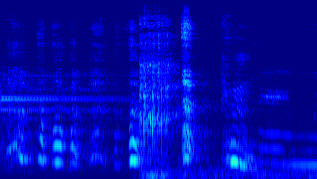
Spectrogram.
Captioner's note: giggling; throat clearing; snoring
